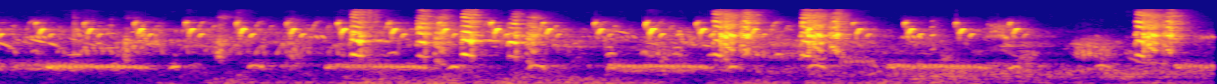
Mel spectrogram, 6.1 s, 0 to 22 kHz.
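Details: Red-billed buffalo weavers at a Sabi Sand waterhole in South Africa, 05:30 on 11 August 2023, gathering nest material: loud scratchy chattering in uneven clusters, some bursts harsher, with a steady lower whistle from another bird beneath.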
